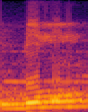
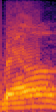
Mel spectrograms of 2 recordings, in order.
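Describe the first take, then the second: First: The vowel sounds like i. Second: The vowel sounds like e. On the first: The speaker calls it right. "tapi bil" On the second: The speaker calls it wrong. "bukan bel"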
